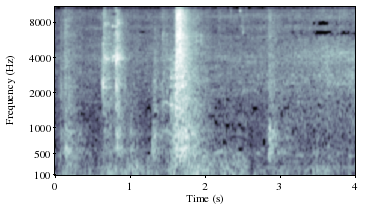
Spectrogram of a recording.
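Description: Corrugated metal roofing sheets clattering and scraping as they are handled and pulled from a torn-down shack. There are four rough scrapes, the loudest about a second and a half in, over a low rumble.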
